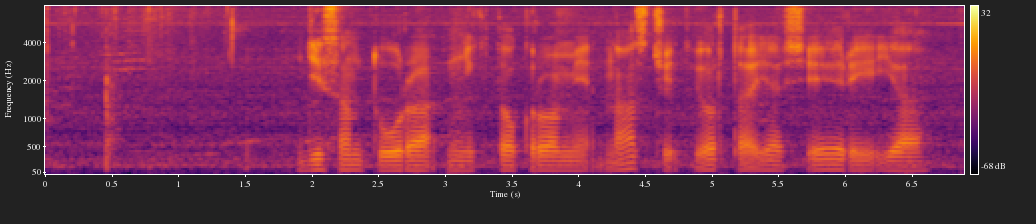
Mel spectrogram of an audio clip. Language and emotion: Russian, neutral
